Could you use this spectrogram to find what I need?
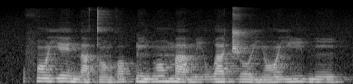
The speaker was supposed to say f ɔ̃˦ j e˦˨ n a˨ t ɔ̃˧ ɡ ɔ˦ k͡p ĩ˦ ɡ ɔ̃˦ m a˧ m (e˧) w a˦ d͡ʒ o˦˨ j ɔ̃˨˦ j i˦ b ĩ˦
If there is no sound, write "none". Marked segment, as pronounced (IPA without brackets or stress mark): i˧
